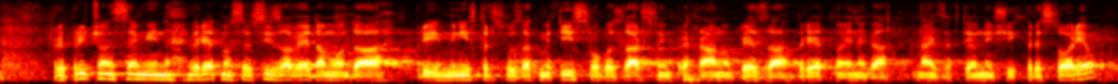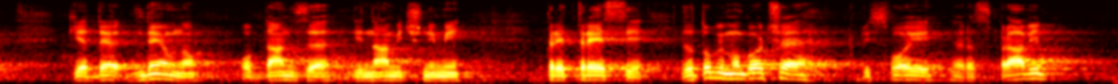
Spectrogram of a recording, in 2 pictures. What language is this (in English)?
Slovenian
